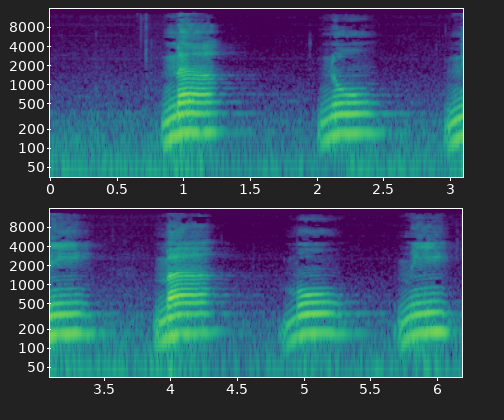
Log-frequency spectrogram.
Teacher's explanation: وتكون الغنة أنقص ما تكون، يعني أقصر ما تكون في النون والميم المتحركتين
